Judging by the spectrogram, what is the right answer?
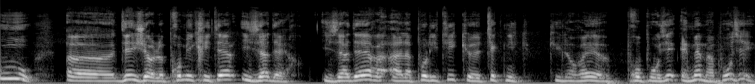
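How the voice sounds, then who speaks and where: A man talks at a moderate pace. His voice is high-pitched, with ordinary pitch variation. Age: 60s. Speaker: football club technical director. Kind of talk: podcast interview. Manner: halting, many repetitions and hesitations.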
